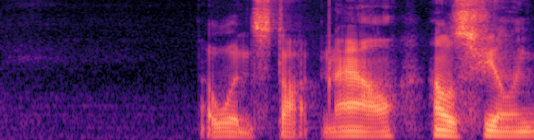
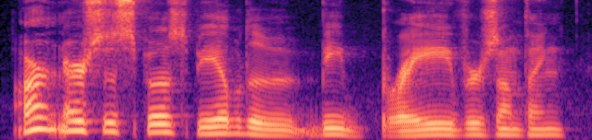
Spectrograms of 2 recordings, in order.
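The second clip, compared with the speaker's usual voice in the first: higher, louder challenge; challenging jab; 6 semitones higher, 9 dB louder than usual. Acted. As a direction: throw it out as a loud taunt. Taunting friend in an acted quarrel.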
